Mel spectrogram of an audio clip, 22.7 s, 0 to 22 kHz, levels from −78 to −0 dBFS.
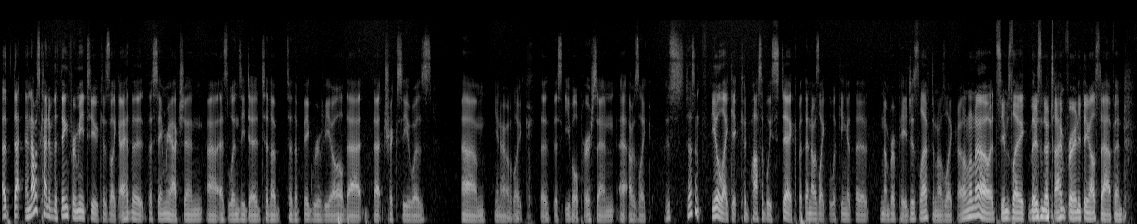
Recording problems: hiss; faint; throughout; 25 dB below the speech

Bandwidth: 15 kHz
